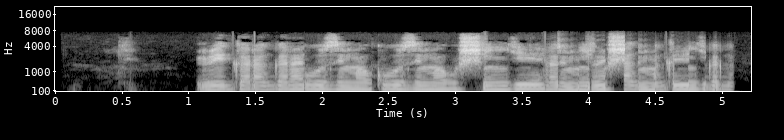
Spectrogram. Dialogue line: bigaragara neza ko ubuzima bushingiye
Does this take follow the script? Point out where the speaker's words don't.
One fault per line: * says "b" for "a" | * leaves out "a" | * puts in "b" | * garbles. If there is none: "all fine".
* says "ubuzima" for "neza"
* garbles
